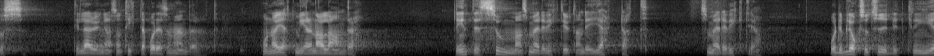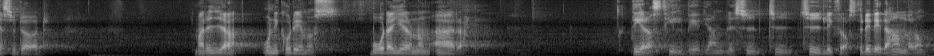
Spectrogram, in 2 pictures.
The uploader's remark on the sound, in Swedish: Inspelning från Immanuelskyrkan Skövde.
